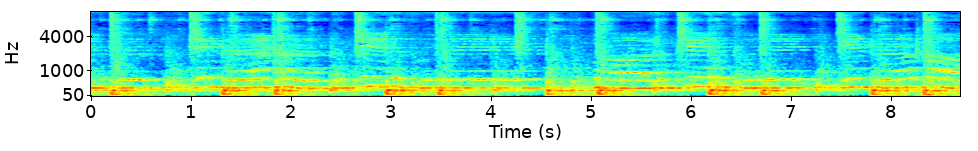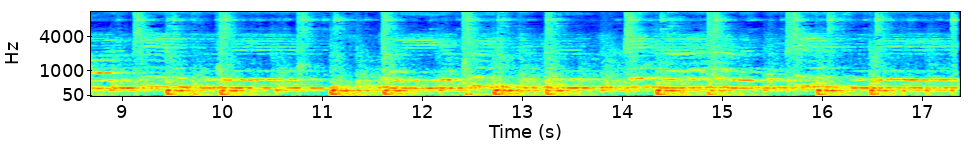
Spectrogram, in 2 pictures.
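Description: Two girls singing a Tamil Christian worship song in unison into microphones, over accompanying music with a steady beat.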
